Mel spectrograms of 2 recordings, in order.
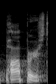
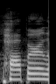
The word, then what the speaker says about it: pauper: Oh, Popper, like P-A-U-P-E-R. – Did I spell it wrong? I guessed it. – You didn't even spell it on the thing. – I think I tried to spell it out. – Popper, like poor. – Yeah, like poor.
